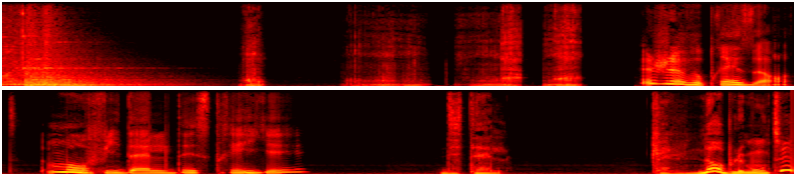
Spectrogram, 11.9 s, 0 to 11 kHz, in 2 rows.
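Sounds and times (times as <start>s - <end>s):
loud harsh blast: 0.0s - 1.5s
large shaggy pig grunting and snorting: 1.8s - 4.4s
speech: 4.9s - 8.2s, 9.2s - 9.8s, 10.8s - 11.8s.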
